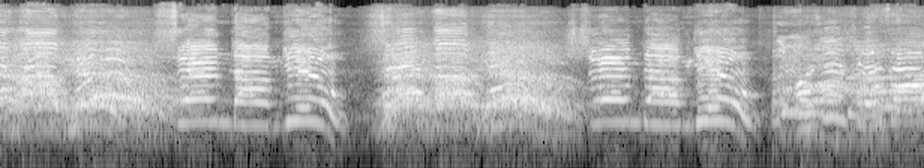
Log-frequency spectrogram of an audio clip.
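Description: A man shouts a short three-syllable slogan three times, and after each time a crowd of protesters shouts back in a loud mass of voices: a call-and-response protest chant.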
